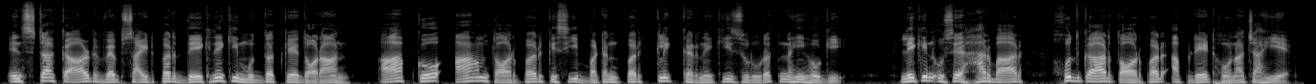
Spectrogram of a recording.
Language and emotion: Urdu, neutral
